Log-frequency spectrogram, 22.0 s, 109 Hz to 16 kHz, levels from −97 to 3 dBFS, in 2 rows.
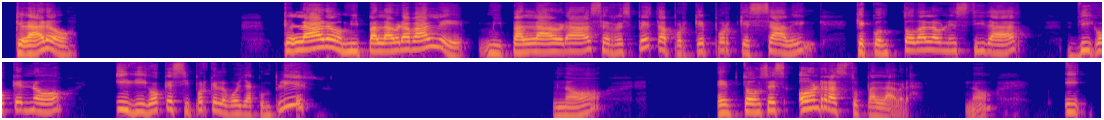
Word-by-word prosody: ¡Claro! 170 -2 +5 2.1
¡Claro!, 245 +5 +7
mi 210 0 -4
palabra 210 +3 +5
vale, 245 - +1
mi 180 0 -10
palabra 200 +4 +2
se 215 -4 -6
respeta, 225 +6 -4
¿por 170 -2 -12
qué?, 205 +2 -5
porque 210 -2 -10
saben 195 +2 -3 0.4
que 200 -3 -2
con 180 -1 -6
toda 230 0 +2
la 230 -1 +2
honestidad 215 -3 -4 0.4
digo 210 +9 -7
que 225 +1 -4
no 210 -3 -4 0.4
y 240 -1 -2
digo 200 +3 -4
que 250 - -2
sí, 240 -4 -8
porque 230 +1 -7
lo 190 -3 -6
voy 170 0 -7
a 160 0 -8
cumplir. 255 - -6 2.5
¿No? 145 +5 -8 1.2
Entonces, 195 +6 0
honras 240 -5 +2
tu 175 - -13
palabra, 145 -4 -8 0.5
¿no?, - - -15 0.7
y 195 0 -8
205 Hz, 100 wpm, -22 LUFS, 180-225 Hz, 2.5 s, Claro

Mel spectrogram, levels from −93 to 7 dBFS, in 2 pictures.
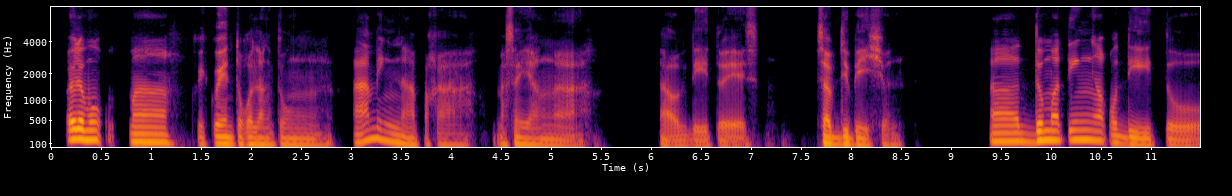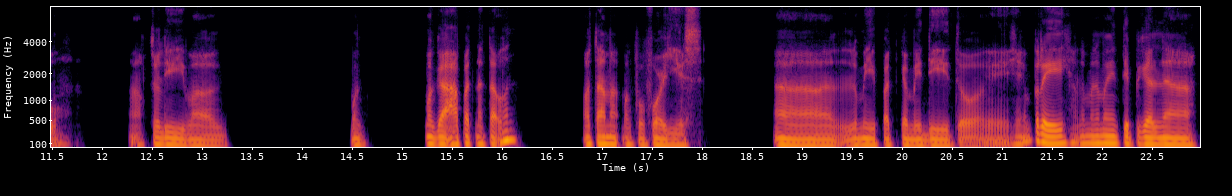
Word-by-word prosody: Uy, 160 - +10
alam 165 -1 +11
mo, 155 - +8 0.3
ma 125 -2 +4 0.2
kukuwento 100 +1 +2
ko 95 - -1
lang 90 -1 0
'tong 85 -1 -4 0.2
aming 140 0 +1
napaka 85 -3 -6 0.2
masayang, 90 -3 -2
ah, 70 -3 -7 0.7
tawag 70 +2 -3
dito, 75 0 -6
eh, 70 -3 -2
s - - -12 0.6
subdivision. 90 -4 +1 0.8
Ah, 130 +1 +4
dumating 150 +4 +5
ako 125 -5 -2
dito 90 -3 -2 0.7
actually, 90 -1 -3
mag 75 -2 -5 1.3
mag 85 -1 -5 0.6
mag-aapat 100 0 +1
na 95 - -2
taon. 145 +11 +1 0.7
Oh, 100 - -1
tama, 95 -1 +2
mag-fo 90 -2 -6
4 90 -1 -1
years. 80 0 -5 0.7
Ah, 80 -2 0
lumipat 85 +1 -3
kami 80 -2 -2
dito, 80 +1 -4
eh, - - -7
siyempre 105 - +2
alam 105 -2 -4
mo 105 - +1
naman 105 0 +3
yung 105 - 0
tipikal 95 +1 +1
na 90 -3 +1
90 Hz, 115 wpm, -24 LUFS, 80-105 Hz, 1.3 s, alam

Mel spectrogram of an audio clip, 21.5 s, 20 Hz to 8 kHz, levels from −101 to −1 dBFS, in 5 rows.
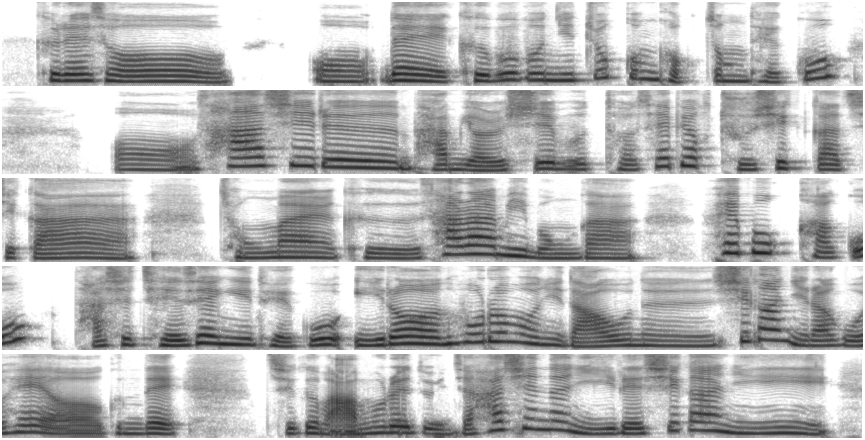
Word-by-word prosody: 그래서 195 -6 +1 0.4
어 190 -1 -2
네. 215 -4 +4
그 210 +3 +1
부분이 235 0 0
쪼끔 305 0 -4
걱정되고 200 - -4 0.6
어 180 -1 -5
사실은 295 -5 +3
밤 185 -3 -4
10 155 -1 0
시부터 195 -3 -2
새벽 300 - -1
2 185 - -4
시까지가 175 -5 -2 0.4
정말 185 0 -1
그 160 -3 -4
사람이 290 - +4
뭔가 160 -2 -3 0.4
회복하고 340 - +1 0.2
다시 195 +5 -2
재생이 215 +4 +4
되고 195 +2 +1
이런 240 +5 +5
호르몬이 295 -6 0
나오는 175 +2 -2
시간이라고 200 - 0
해요. 95 - -1
근데 180 -1 0 0.5
지금 185 +1 -2
아무래도 210 +1 +2
인제 165 0 -4
하시는 315 - 0
일의 180 -1 +1
시간이 205 - -1
200 Hz, 230 characters per minute, -22 LUFS, 180-255 Hz, 0.6 s, 이런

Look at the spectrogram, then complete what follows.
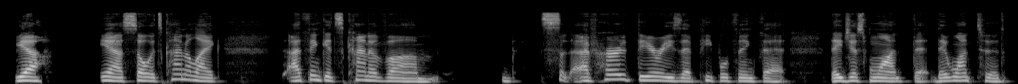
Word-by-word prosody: Yeah. 180 0 +8 0.6
Yeah, 180 -4 +4
so 170 +4 +3
it's 160 -3 -2
kinda 235 -2 -3
like 160 -6 +1 0.7
I 165 +1 +2
think 200 +1 -2
it's 175 -3 +1
kind 205 -2 0
of, 165 -4 -2
um 140 -4 0
d - - -38 1.0
s - - +3
I've 170 -2 0
heard 230 -1 0
theories 180 -4 +2
that 145 -3 -3
people 165 0 -5
think 145 -1 -3
that 130 -3 -3 0.4
they 155 +2 +4
just 160 -2 -1
want 150 -4 +1
the 140 - -3
that 140 +1 -10
they 155 +1 0
wanted 165 -4 -2
160 Hz, 165 wpm, -23 LUFS, 145-180 Hz, 1.0 s, Yeah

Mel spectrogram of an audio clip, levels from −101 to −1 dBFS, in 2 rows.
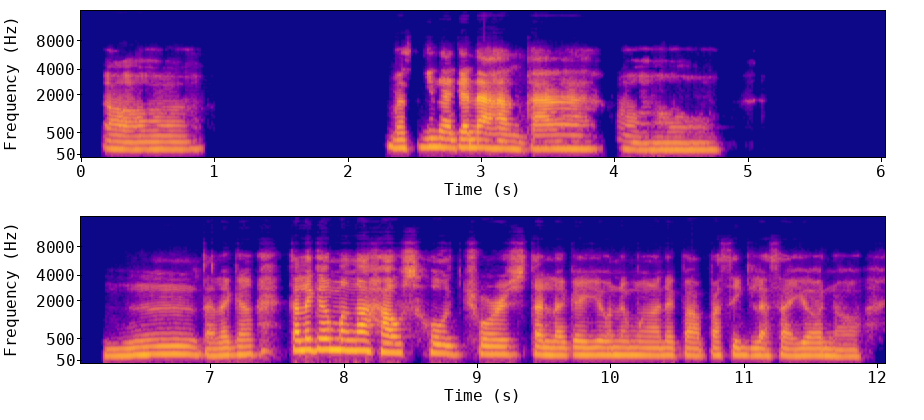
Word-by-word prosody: Oo. 140 0 -4 1.4
Mas 165 -1 0
ginaganahan 170 -3 +4
ka? 140 +2 +1 0.6
Oo. 130 -2 -7 1.4
Hmm, 150 +5 -2
talagang, 140 +4 -3 0.2
talagang 245 +1 +6
mga 230 -1 +6
household 185 -5 +1
chores 155 -1 -1
talaga 145 -1 0
yun 145 0 -1
ng 145 - -2
mga 140 -1 -3
nagpapasigla 135 0 -4
sa’yo, 130 0 -3
‘no. 120 -2 -6
145 Hz, 90 wpm, -22 LUFS, 135-160 Hz, 1.4 s, talagang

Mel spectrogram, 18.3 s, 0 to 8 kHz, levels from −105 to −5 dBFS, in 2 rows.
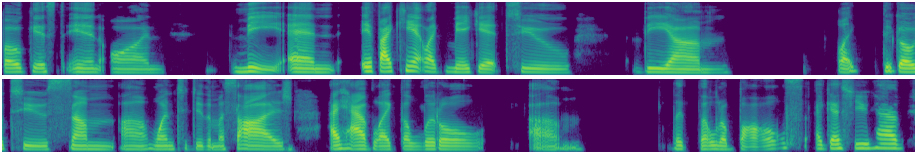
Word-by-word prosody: focused 150 0 -1
in 145 -2 -2
on 130 -2 -4 0.7
m 150 -1 -4
me, 135 -9 +2
and 140 -3 +2 0.3
if 175 0 +4
I 160 0 +10
can't, 180 +1 +1
like, 150 -3 +2
make 145 -2 -2
it 130 -2 +1 0.2
to 135 -4 -3 0.7
the, 145 -2 +3
um 125 -1 0 1.1
like, - - +1 0.3
to 175 - +2
go 150 -3 +6
to 135 -3 -3
some, 135 -2 -1
um - - -3
I 135 -1 -2
wanted 135 -1 -2
to - - -13
do 135 - -5
the 130 - -6
massage, 130 -1 +3 0.4
I 140 +1 +7
have, 145 -4 +4
like, 130 -1 0
the 130 - -1
little, 130 -1 -1 0.4
um, - - -6 0.9
the 145 -1 -2
the 135 +1 +1
little 135 -2 +1
balls, 140 +10 -3
I 155 - -1
guess, 170 +3 +1
you 175 0 +1
have, 175 -2 +4
140 Hz, 135 wpm, -27 LUFS, 130-150 Hz, 1.1 s, I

